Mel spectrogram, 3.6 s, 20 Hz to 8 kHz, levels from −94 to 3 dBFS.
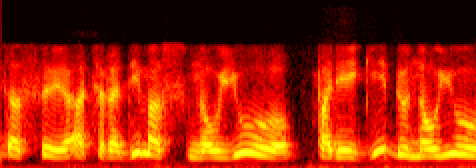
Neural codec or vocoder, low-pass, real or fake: none; 7.2 kHz; real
